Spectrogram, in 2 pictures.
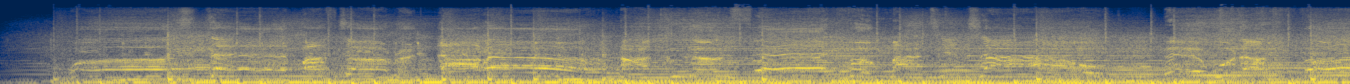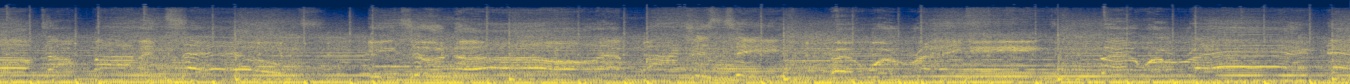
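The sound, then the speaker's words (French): Dense, loud progressive metal plays throughout, with heavy distorted guitars, a pounding low end and a melodic lead line winding over the top, steady and unbroken for the whole stretch. “qui nous proposent du métal progressif”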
